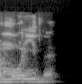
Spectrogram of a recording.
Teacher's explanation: se for ver ela é uma palavra é paroxítonas concorda comigo a força dela tá na penúltima sílaba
